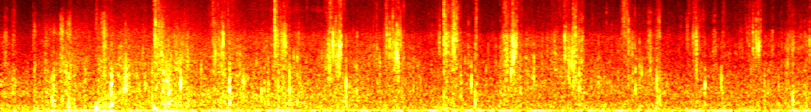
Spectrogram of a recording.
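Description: Footsteps of a person walking on a muddy dirt forest path, about two steps a second, growing fainter near the end as the walker moves away.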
